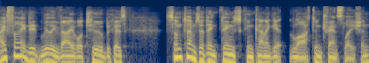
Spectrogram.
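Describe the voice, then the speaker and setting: A man with an American accent talks at a fairly quick pace in a normal speaking voice, fairly low in pitch with lively intonation. The sound is dry and close with no echo over a quiet background. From New York. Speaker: podcast host, marketing association CEO. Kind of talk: interview conversation.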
